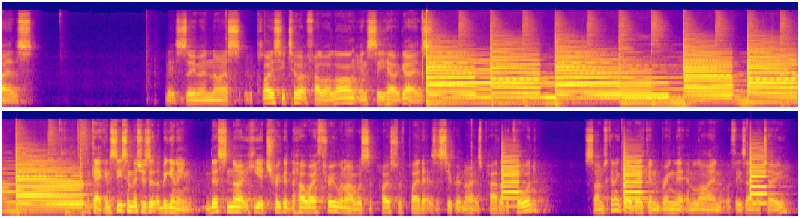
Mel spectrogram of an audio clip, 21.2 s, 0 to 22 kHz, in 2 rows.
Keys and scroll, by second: 3.5 e, 5.6 space, 11.7 space.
